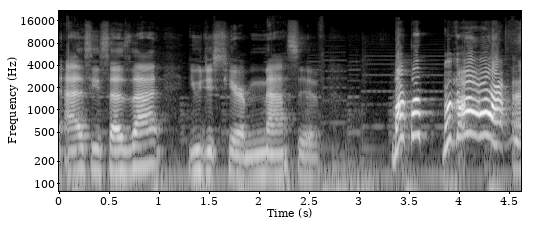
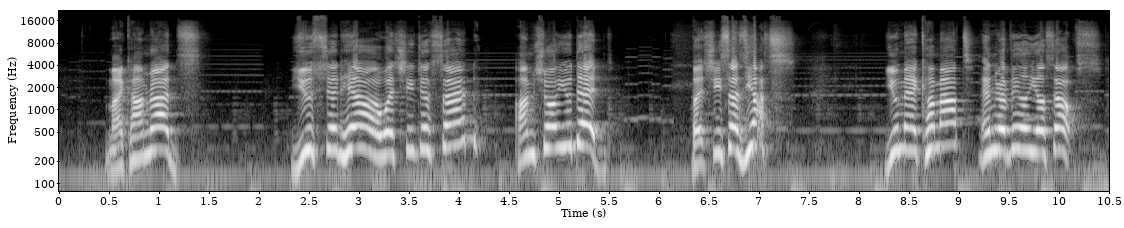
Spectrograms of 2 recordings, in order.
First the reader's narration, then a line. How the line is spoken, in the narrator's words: Nigel screams out loud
